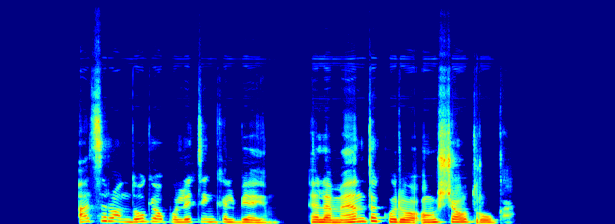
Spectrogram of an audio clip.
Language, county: Lithuanian, Telšiai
